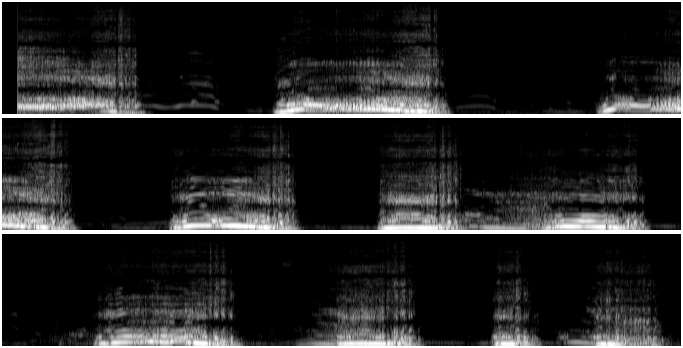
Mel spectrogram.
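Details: Lion on safari, roaring in a series of deep groaning bouts about one to two seconds long, separated by short pauses, with low, harmonic moans rising and falling.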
